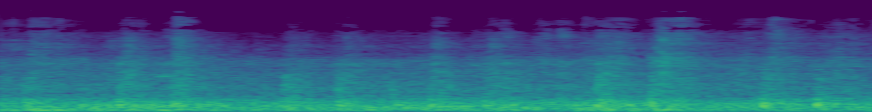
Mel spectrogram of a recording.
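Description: Container freight train wagons rolling past. Their wheels clatter over the rail joints and points in a steady run of knocks over a continuous rumble.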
